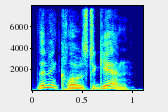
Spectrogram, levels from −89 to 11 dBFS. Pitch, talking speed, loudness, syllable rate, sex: 155 Hz, 215 wpm, -17 LUFS, 6.3 syllables/s, male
